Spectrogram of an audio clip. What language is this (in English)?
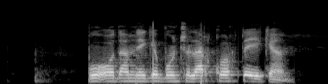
Uzbek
